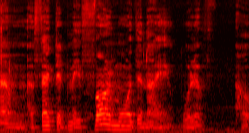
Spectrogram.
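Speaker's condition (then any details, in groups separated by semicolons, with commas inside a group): Cerebral palsy; breathing fine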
